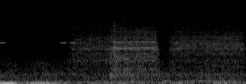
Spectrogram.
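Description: Ultraloq U-Bolt Pro smart deadbolt unlocking after a fingerprint is read: a soft bump as the thumb presses the sensor, a short faint beep, then the lock's small motor whirring for about a second as it draws the bolt back.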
